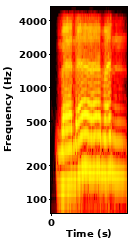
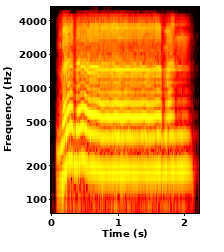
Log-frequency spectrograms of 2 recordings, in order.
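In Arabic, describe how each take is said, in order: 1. يُمَدّ حرف المد مدًّا قصيرًا. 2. يُمَدّ حرف المد مدًّا متوسطًا. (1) "بالقصر" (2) "بالتوسط"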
